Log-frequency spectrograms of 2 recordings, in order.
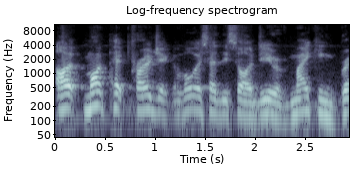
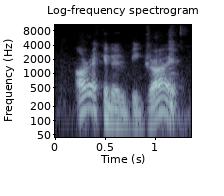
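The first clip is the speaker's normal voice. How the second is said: usual speaking voice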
